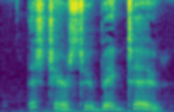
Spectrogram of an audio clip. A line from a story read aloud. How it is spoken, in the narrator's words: she whined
